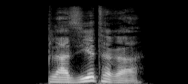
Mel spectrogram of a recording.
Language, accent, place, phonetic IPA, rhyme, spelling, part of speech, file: German, Germany, Berlin, [blaˈziːɐ̯təʁɐ], -iːɐ̯təʁɐ, blasierterer, adjective, De-blasierterer.ogg
- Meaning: inflection of blasiert: 1. strong/mixed nominative masculine singular comparative degree 2. strong genitive/dative feminine singular comparative degree 3. strong genitive plural comparative degree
